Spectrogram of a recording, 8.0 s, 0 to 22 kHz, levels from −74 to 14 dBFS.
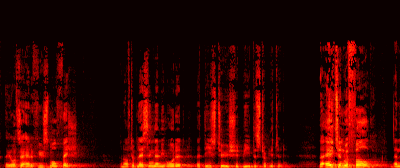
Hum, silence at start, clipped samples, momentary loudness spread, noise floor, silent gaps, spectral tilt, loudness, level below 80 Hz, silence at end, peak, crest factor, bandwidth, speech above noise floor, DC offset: none; 0.1 s; under 0.1%; 16 LU; -58 dBFS; none; -4 dB/octave; -20 LUFS; -74 dBFS; 0 s; -2 dBFS; 18 dB; 17 kHz; 38 dB; under 0.1%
